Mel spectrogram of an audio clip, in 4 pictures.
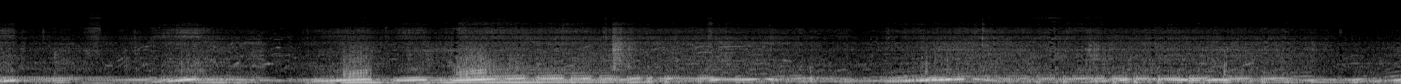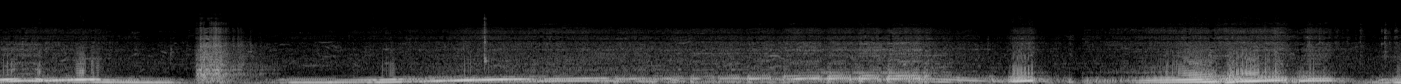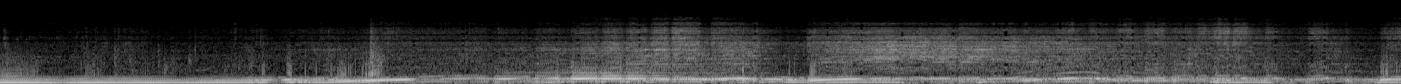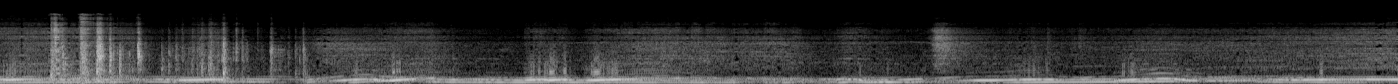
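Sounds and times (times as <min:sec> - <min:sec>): car engines revving: 0:00.0 - 0:56.0.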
